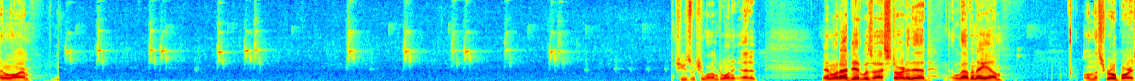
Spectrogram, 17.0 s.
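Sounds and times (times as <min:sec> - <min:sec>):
faint bird chirps: 0:00.9 - 0:10.1, 0:15.1 - 0:16.0.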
